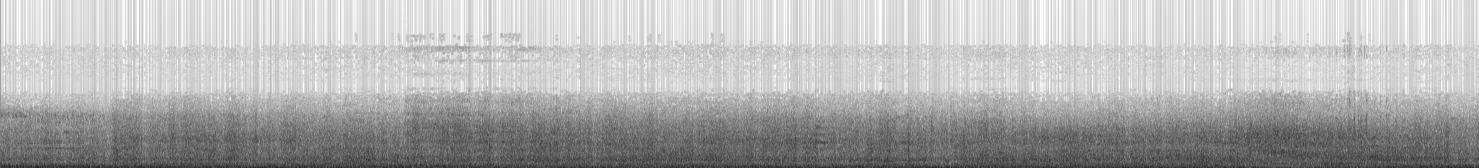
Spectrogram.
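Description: Norfolk Southern freight train of autorack cars rolling steadily past: the continuous rumble and rattle of wheels on the rails.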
